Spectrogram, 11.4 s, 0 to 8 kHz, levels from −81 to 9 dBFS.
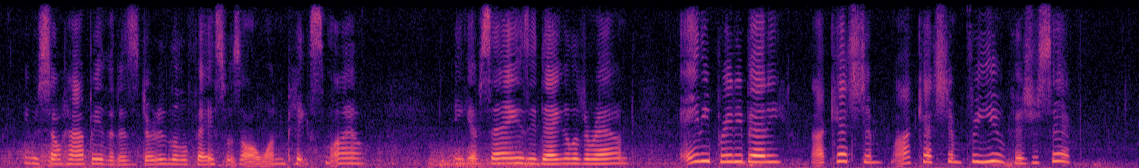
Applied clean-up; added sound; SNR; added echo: none; Thunder / Rain; 14 dB; none.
